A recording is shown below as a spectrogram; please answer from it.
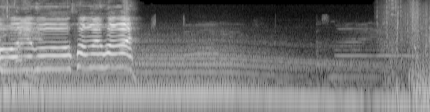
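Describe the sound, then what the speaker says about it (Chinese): Motorcycle in the PUBG Mobile video game, its engine revving loudly at first, then settling into a steady idle drone before revving up again near the end. "我们驾个摩托车吧"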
